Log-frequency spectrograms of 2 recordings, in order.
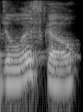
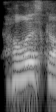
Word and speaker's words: Jalisco: drug cartels, especially in Mexico, like the Sinaloa or the Jaliscoco or Haliscoco, I mean, because it's actually an H, not a J.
